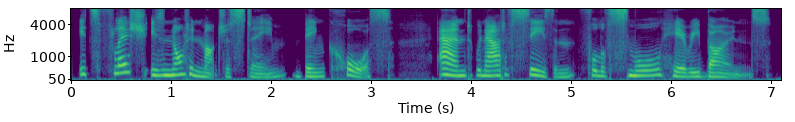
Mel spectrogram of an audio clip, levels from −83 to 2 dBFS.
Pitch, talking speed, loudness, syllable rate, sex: 195 Hz, 160 wpm, -21 LUFS, 3.8 syllables/s, female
